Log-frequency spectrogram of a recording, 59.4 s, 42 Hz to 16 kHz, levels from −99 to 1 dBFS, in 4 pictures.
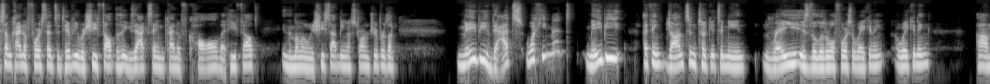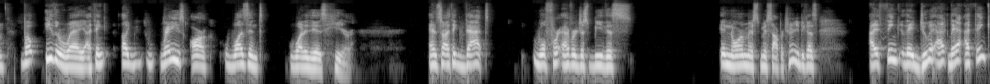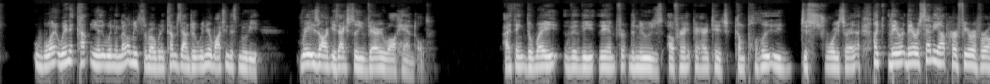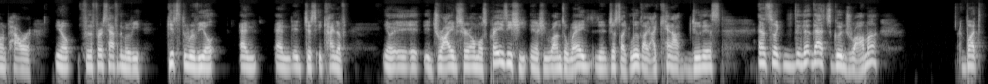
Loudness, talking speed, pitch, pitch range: -20 LUFS, 190 wpm, 155 Hz, 140-175 Hz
